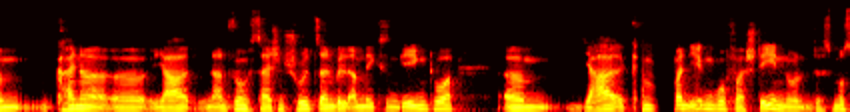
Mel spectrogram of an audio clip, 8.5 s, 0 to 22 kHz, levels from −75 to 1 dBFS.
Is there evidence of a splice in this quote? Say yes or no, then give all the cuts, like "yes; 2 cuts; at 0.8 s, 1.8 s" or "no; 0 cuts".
no; 0 cuts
